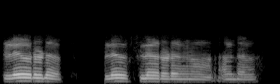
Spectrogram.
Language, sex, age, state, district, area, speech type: Tamil, male, 18-30, Tamil Nadu, Ranipet, rural, conversation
